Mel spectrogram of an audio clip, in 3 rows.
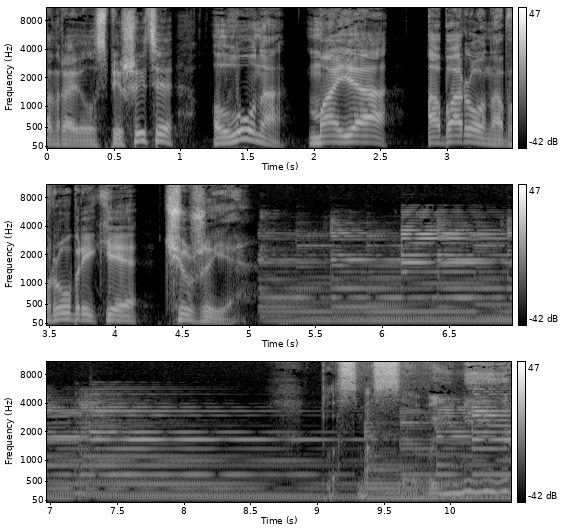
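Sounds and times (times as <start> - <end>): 
speech: 0.0 - 5.2, 9.1 - 10.4
heavy rock band distorted electric guitar chords: 5.0 - 10.4.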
